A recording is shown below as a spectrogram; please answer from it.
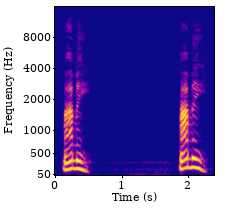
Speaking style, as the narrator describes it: He shouted

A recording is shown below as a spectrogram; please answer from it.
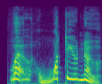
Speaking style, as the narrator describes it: she exclaimed with a little squeak

